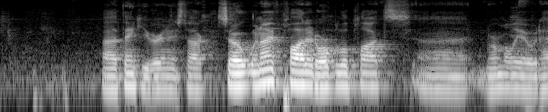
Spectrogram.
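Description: A middle-aged man speaks calmly through a microphone in a large room.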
